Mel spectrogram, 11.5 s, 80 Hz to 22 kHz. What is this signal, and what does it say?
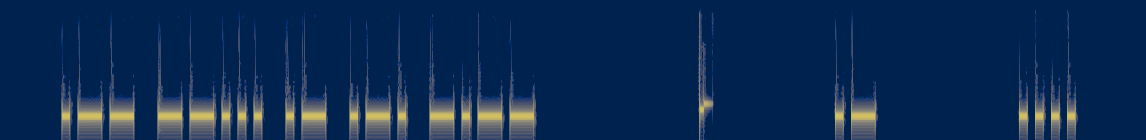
Morse code, heard as a keyed tone, about 15 wpm, spaced as for 11 wpm, 700 Hz. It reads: W7ARY AH
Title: USA Call Signs - 6x Character Spacing - 15wpm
